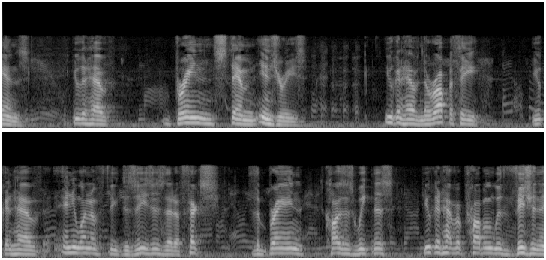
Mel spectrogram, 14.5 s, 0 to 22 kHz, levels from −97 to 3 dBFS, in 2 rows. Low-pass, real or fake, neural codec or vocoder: 7.2 kHz; real; none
